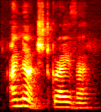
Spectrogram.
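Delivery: ordinary delivery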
